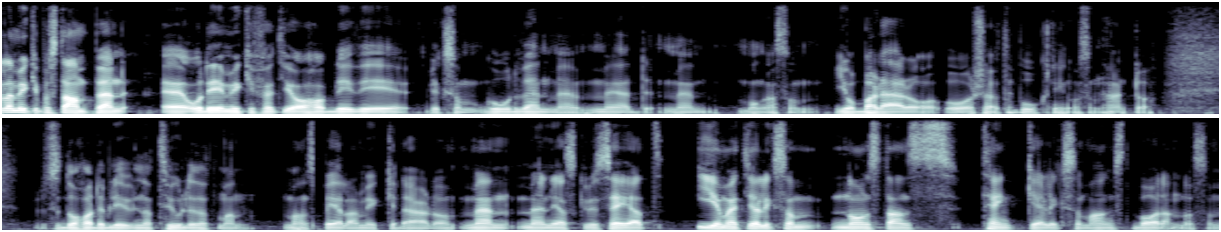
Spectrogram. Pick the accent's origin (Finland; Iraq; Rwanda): Finland; Åland; Jag kommer från Åland, ja. Precis.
